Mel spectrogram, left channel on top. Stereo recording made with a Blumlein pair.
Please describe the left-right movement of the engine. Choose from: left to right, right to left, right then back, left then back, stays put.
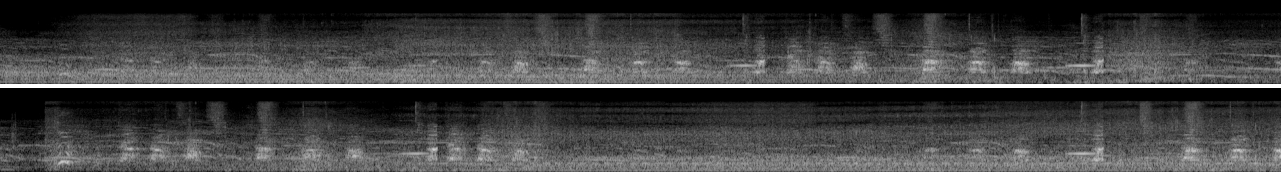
left to right.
